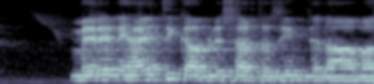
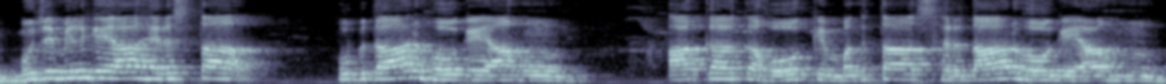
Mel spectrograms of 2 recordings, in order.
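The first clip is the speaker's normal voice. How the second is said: declaimed naat, half-lines set apart by pauses; poem recitation; 4 semitones higher, slower than usual. Acted. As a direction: recite the verse to a gathering, stretching line endings. Recites Urdu naat to gathering. (महफ़िल में शायराना अंदाज़ में नात पढ़ना)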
